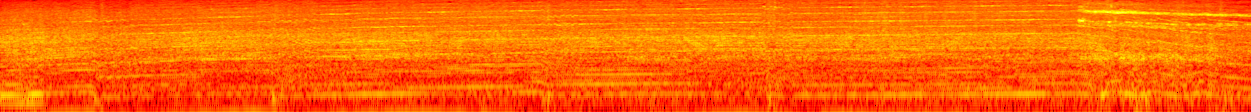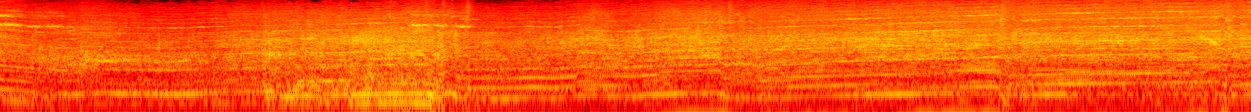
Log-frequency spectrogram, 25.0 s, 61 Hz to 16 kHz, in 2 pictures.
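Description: Aston Martin Vantage GT3 race car with a V8 engine roars in a racing video game, sustained and loud, climbing and dropping through gear changes with a brief lull in the middle.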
